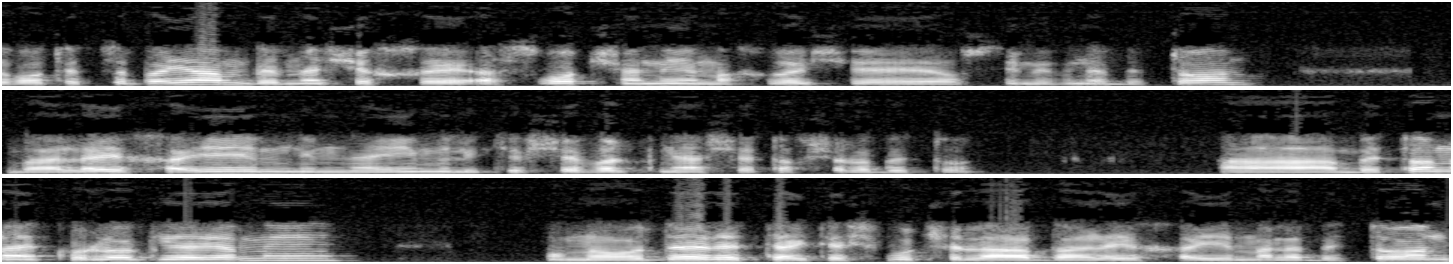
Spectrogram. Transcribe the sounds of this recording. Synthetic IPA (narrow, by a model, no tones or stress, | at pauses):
iʁo̞tetz̥ebajambe̞me̞ʃe̞χasʁo̞tʃanimaχʁe̞jʃe̞o̞simivne̞beto̞n | baːle̞jaχaimnimnaimːiliit̪jaʃe̞valpne̞jhaʃe̞taχʃe̞labeto̞̰n | abeto̞naeko̞lo̞ɡiajami | umeo̞de̞detait̪jaʃvutʃe̞labaːle̞jaχajimalabeto̞n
